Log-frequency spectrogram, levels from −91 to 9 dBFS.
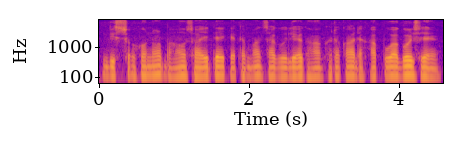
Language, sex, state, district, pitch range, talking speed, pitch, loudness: Assamese, male, Assam, Sonitpur, 105-115 Hz, 145 wpm, 110 Hz, -19 LUFS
